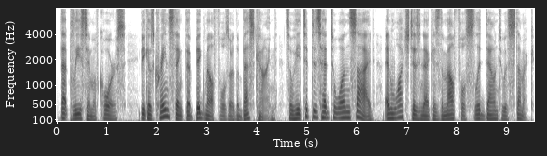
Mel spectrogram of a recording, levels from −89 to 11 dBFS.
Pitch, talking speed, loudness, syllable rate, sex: 110 Hz, 220 wpm, -20 LUFS, 5.4 syllables/s, male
